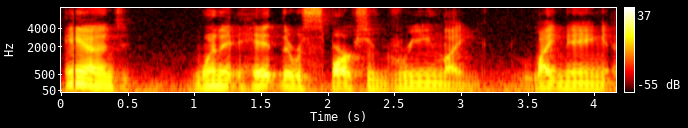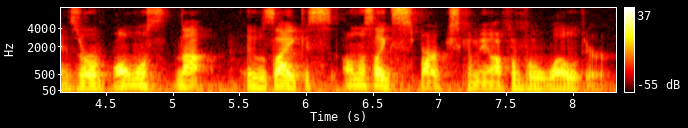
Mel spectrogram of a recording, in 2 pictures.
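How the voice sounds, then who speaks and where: A man's voice: medium pitch, expressive, moderate pace, a little mellow, a little hiss or hum. A man narrating a tabletop game as game master, describing scenes in a rambling way with many fillers.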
